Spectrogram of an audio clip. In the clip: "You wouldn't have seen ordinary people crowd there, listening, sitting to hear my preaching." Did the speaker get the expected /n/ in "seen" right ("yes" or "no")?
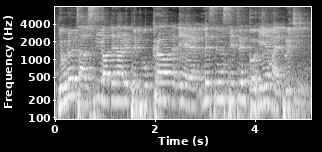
no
